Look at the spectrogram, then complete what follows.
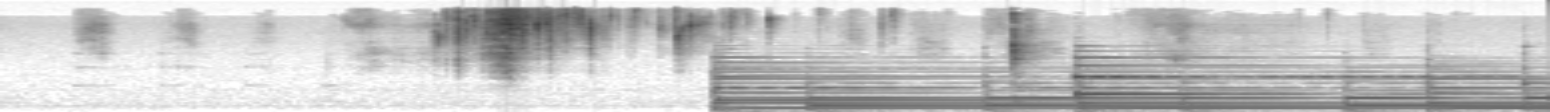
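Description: Near silence, then a short burst of hissing, scraping noise, then piano music enters about three and a half seconds in, with held chords that change every second or so.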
